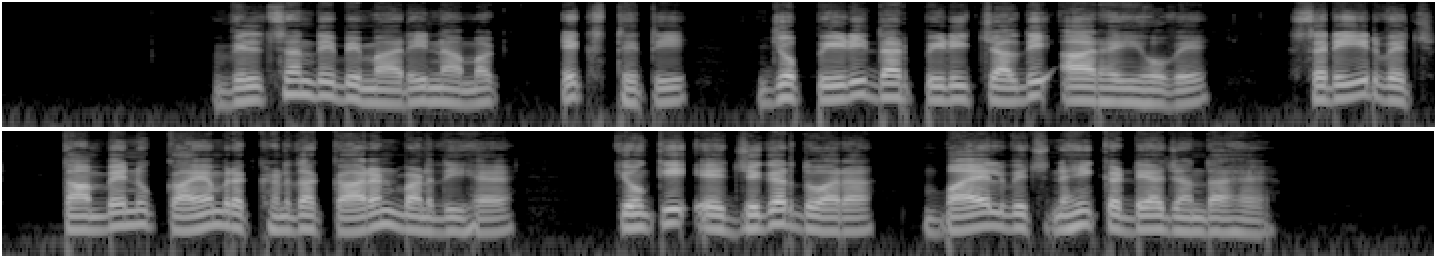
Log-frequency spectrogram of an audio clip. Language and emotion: Punjabi, neutral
